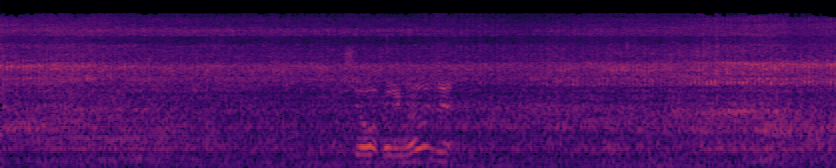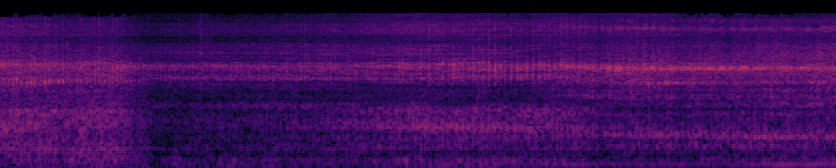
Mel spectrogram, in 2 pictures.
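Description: Train wheels rattle and click over rail joints.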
